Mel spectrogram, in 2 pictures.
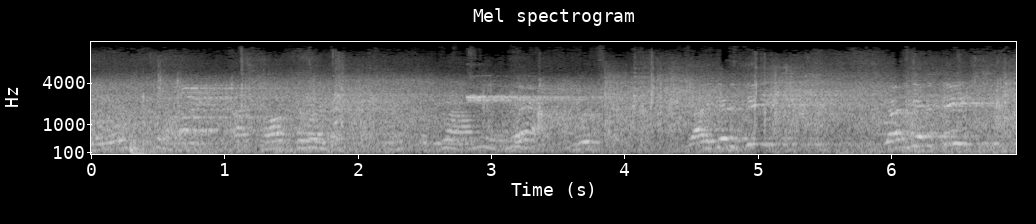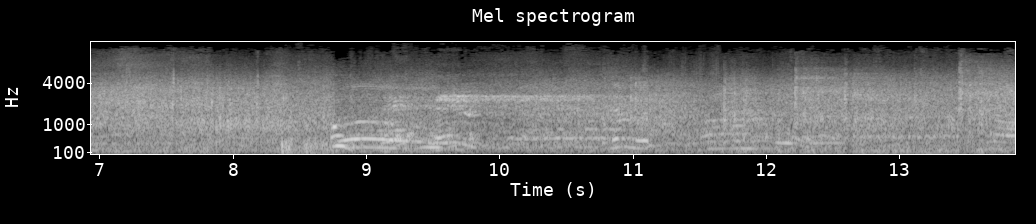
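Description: Spectators shout and cheer in an echoing rink.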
